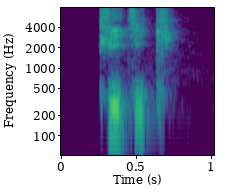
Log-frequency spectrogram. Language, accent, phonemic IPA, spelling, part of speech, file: French, France, /kli.tik/, clitique, adjective / noun, LL-Q150 (fra)-clitique.wav
- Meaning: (adjective) clitic; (noun) clitic (morpheme attached to another word)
